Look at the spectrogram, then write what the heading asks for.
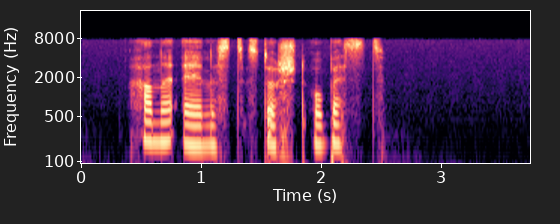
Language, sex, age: Swedish, female, 19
